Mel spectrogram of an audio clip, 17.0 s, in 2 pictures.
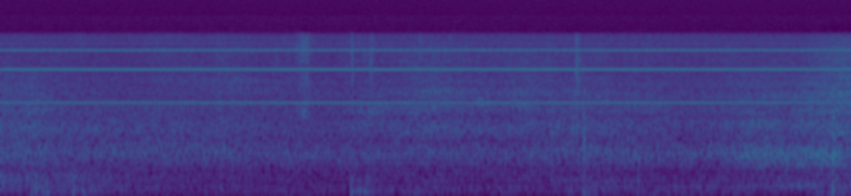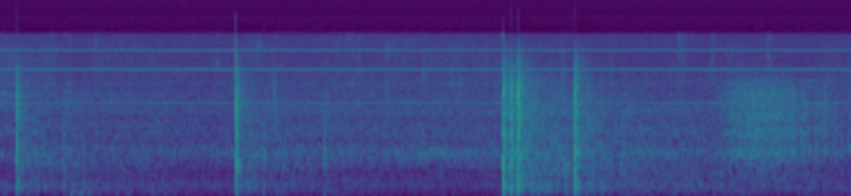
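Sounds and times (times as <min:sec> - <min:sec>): fireworks bangs: 0:08.2 - 0:17.0.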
